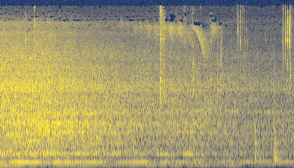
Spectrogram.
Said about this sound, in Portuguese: caminhão passou aqui, né?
